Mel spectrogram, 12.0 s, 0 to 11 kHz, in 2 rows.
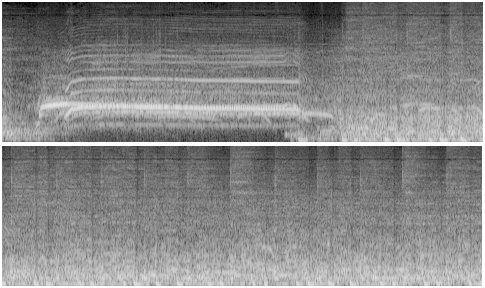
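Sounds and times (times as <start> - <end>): crowd cheering: 0.0 - 12.0
live rock band: 3.5 - 12.0.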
